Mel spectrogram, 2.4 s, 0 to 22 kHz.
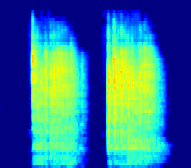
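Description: Two quick bursts of two D100 dice clattering and rolling across a hard tabletop, rolled for an advantage roll in a role-playing game, each lasting under a second and fairly loud, with a brief pause between them and no talking.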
